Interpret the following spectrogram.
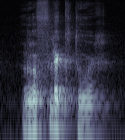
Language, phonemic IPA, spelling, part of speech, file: Dutch, /rəˈflɛktɔr/, reflector, noun, Nl-reflector.ogg
- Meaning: reflector (reflecting disk on the rear of a vehicle; chiefly a bicycle)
